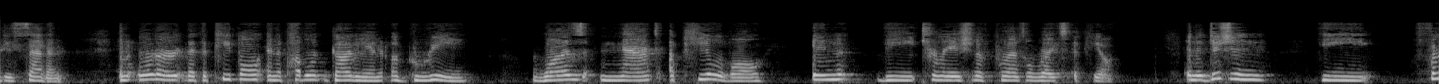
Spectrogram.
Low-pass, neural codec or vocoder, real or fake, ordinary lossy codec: 7.2 kHz; codec, 32 kHz, 1.9 kbps, SNAC; fake; MP3, 32 kbps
